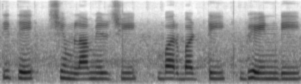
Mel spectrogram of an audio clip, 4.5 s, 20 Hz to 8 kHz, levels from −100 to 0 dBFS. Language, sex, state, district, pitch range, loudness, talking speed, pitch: Marathi, female, Maharashtra, Gondia, 205-220 Hz, -16 LUFS, 80 wpm, 210 Hz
